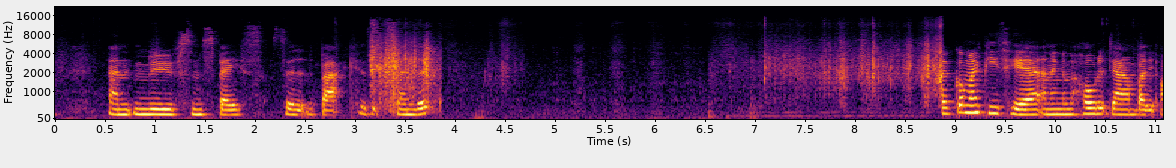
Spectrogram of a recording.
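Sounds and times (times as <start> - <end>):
paper rustling: 3.1 - 4.7, 6.6 - 8.9.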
